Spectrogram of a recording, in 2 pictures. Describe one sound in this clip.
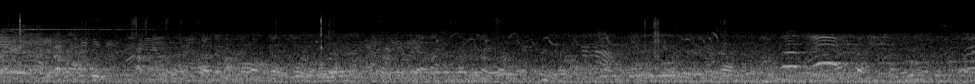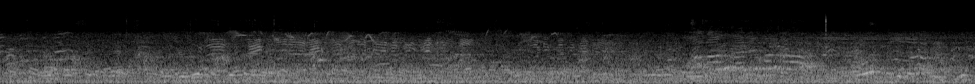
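Young men talk and call out to each other at a distance outdoors.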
